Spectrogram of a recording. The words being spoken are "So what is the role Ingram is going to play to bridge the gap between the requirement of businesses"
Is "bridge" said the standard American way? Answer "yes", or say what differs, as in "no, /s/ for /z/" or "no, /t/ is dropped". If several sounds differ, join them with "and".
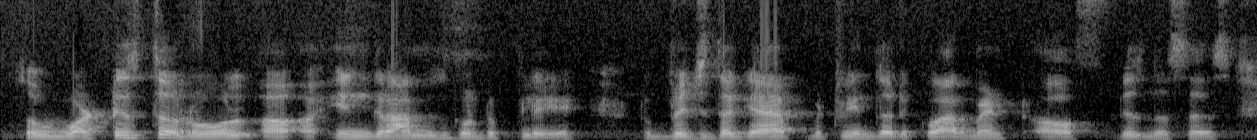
yes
